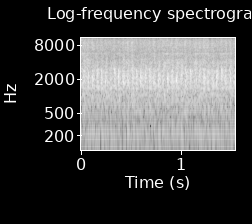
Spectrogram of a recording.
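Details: Mitsubishi L300 4D56 diesel idling with even, regular clatter and no misses or stumbles, after fixing a no-start caused by a failed fuel shutoff solenoid that had power but would not engage.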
